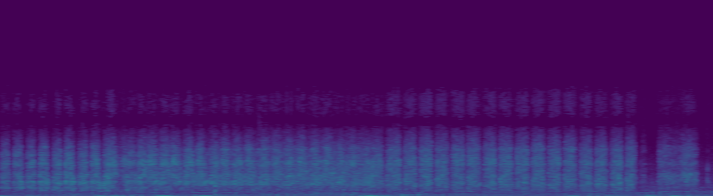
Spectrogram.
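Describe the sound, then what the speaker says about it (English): Hand sanding the wing joint of a model aircraft along the cap strip edge, a close, continuous rhythmic scratchy rubbing with quick regular strokes and no talking. "Get the joint between the cap strip as nice as I can. Get the edge, but don't sand down onto the tissue."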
